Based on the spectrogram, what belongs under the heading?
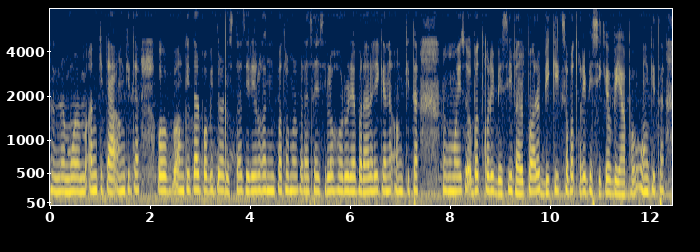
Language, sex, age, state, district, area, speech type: Assamese, female, 18-30, Assam, Barpeta, rural, spontaneous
